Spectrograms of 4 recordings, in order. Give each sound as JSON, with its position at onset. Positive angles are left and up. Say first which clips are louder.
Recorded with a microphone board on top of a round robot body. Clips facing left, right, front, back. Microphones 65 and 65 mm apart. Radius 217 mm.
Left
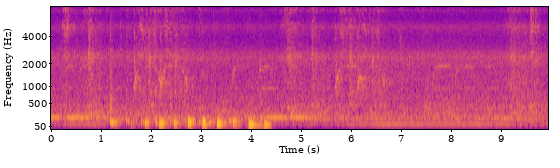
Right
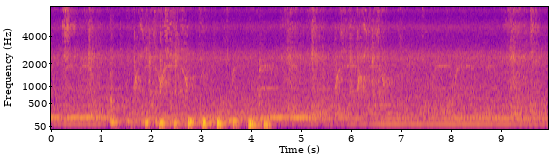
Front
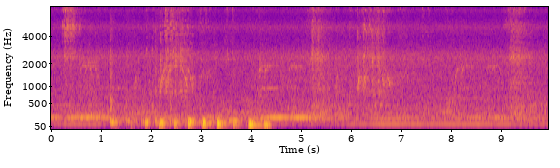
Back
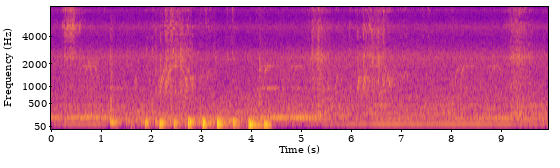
{"t": 1.2, "sound": "running footsteps", "louder": "left 2 dB, even", "azimuth_deg": 80, "distance_m": 1.4}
